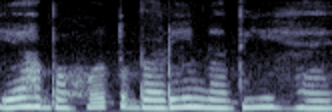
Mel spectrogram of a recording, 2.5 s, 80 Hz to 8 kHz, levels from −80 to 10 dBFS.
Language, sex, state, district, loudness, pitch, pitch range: Bhojpuri, female, Uttar Pradesh, Gorakhpur, -14 LUFS, 210 Hz, 200-225 Hz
